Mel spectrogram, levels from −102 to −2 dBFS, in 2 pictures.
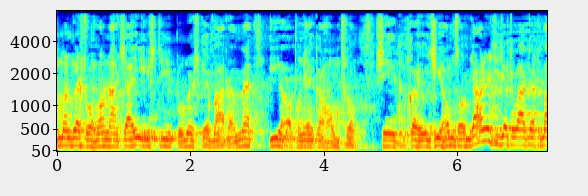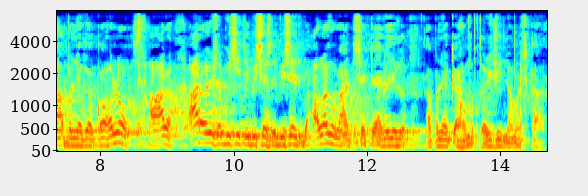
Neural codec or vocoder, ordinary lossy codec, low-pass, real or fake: codec, 16 kHz, 16 kbps, FreqCodec, smaller model; MP3, 32 kbps; 7.2 kHz; fake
